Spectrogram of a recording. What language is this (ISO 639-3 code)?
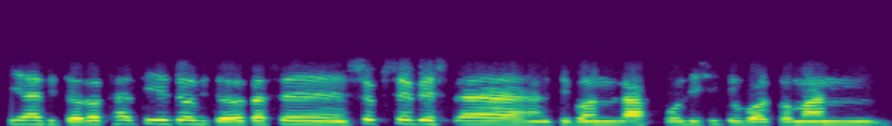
asm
